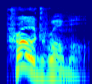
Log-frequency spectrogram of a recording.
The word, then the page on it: prodromal: British English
